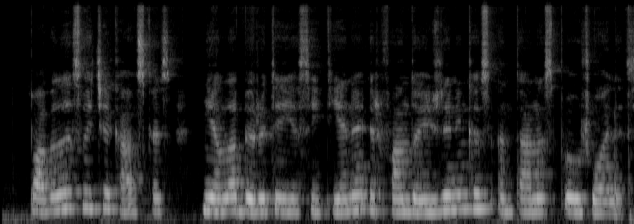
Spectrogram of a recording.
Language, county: Lithuanian, Kaunas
